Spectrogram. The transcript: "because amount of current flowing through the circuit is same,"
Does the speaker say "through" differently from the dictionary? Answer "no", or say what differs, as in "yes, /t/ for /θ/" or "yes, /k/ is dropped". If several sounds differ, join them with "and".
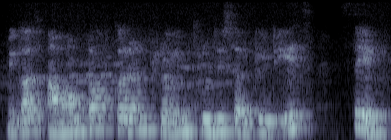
yes, /f/ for /θ/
